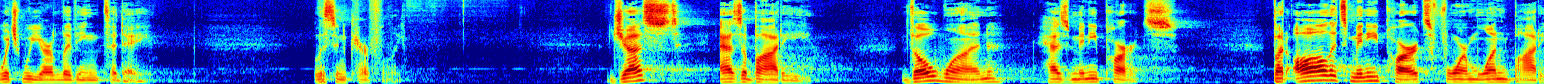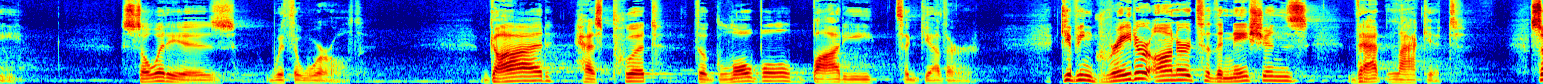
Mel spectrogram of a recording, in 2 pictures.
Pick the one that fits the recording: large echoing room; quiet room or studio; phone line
large echoing room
